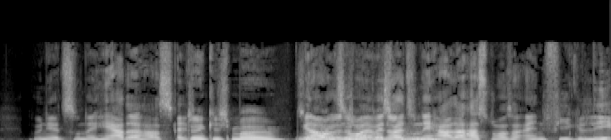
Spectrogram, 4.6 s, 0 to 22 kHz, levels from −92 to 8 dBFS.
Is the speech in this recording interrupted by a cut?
yes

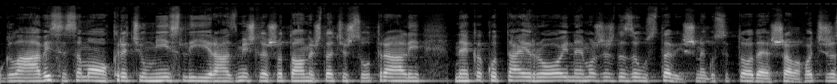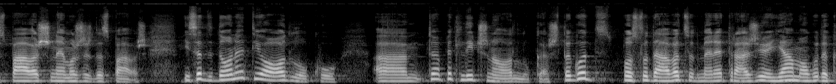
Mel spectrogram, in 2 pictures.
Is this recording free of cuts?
no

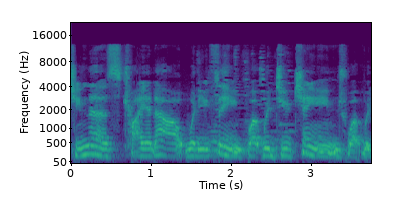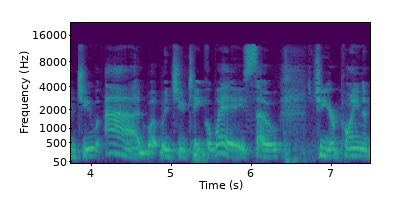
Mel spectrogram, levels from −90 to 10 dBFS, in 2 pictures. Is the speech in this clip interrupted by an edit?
no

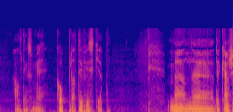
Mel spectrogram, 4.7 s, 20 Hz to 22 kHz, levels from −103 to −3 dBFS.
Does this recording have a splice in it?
yes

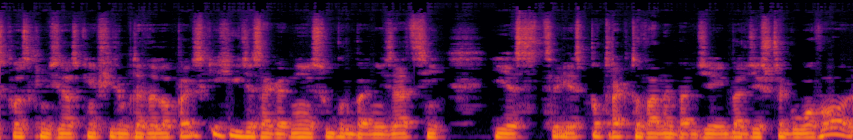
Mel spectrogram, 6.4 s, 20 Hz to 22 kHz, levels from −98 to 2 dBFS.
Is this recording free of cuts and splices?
yes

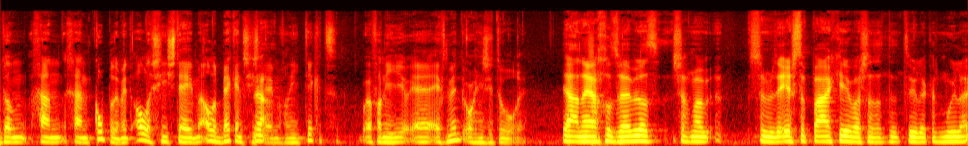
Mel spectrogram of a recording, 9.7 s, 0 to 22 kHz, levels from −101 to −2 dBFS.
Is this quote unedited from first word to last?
yes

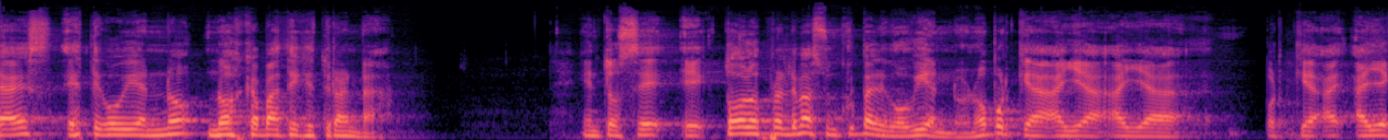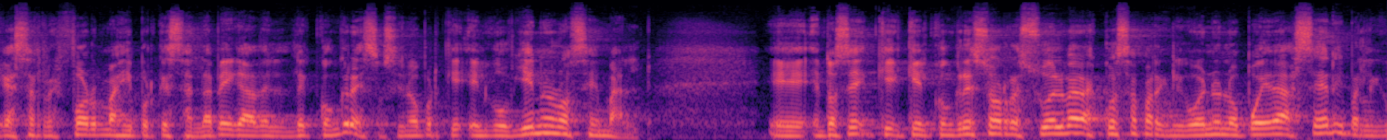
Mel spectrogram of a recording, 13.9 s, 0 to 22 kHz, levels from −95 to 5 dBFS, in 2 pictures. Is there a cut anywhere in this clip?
no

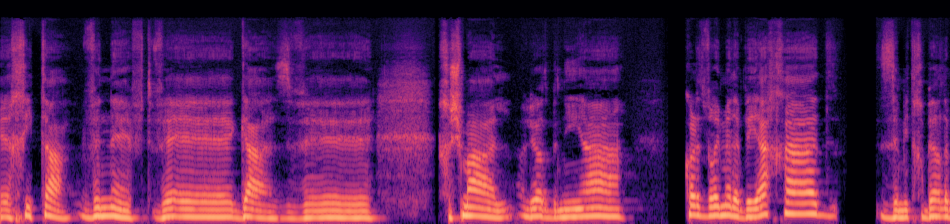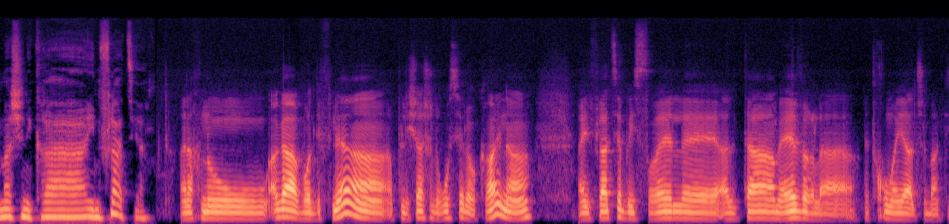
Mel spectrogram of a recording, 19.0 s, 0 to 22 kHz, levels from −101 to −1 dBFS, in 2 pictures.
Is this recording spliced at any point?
yes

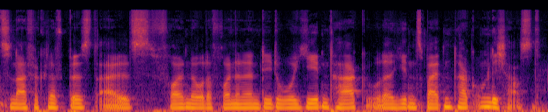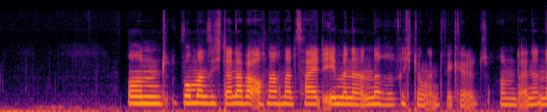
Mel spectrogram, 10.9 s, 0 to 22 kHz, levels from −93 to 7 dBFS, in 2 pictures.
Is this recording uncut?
no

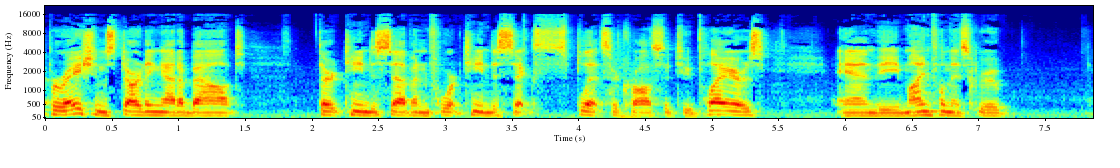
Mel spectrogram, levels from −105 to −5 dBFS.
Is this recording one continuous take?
yes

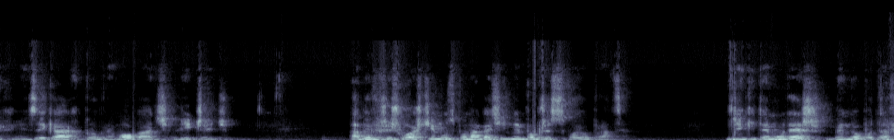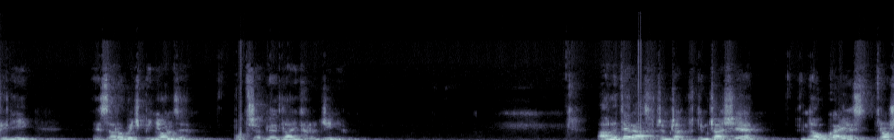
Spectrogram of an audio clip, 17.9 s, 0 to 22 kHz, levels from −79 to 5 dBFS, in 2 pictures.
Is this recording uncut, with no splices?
yes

